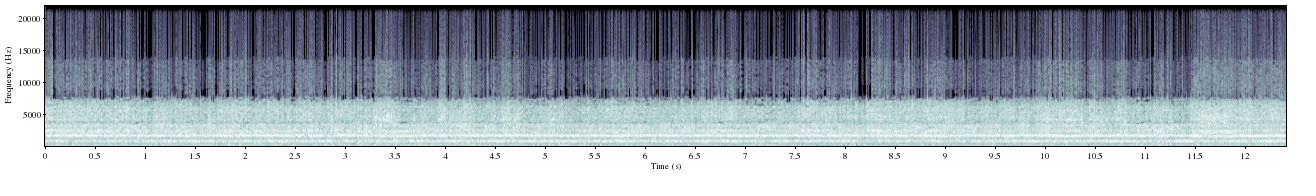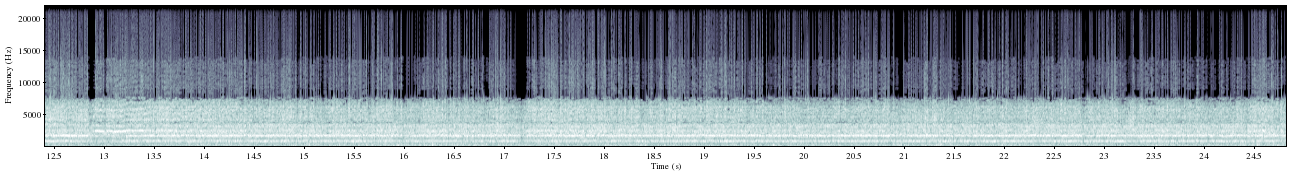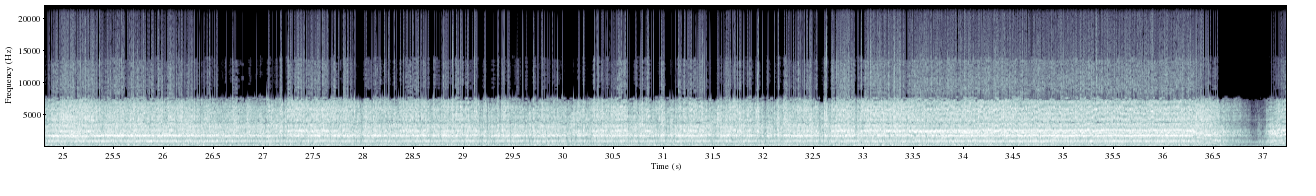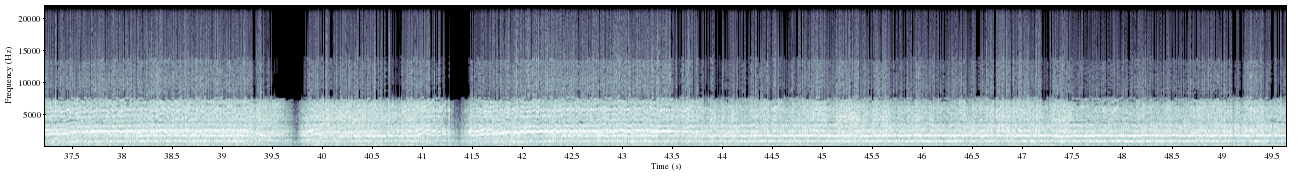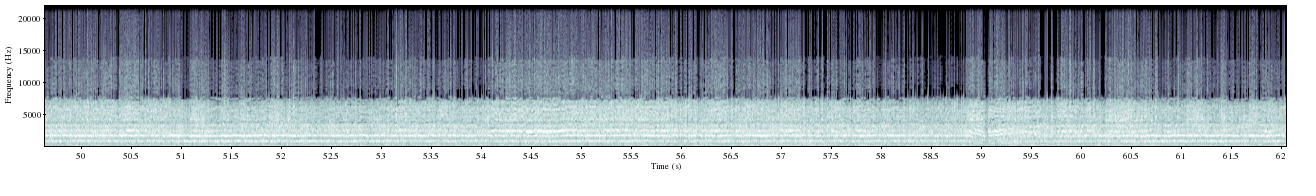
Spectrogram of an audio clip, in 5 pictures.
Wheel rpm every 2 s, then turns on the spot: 230, 230, 230, 230, 230, 230, 230, 240, 230, 230, 240, 230, 230, 230, 230, 230, 220, 210, 110, 160, 140, 210, 220, 230, 230, 230, 230, 230, 230, 220, 230.
none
